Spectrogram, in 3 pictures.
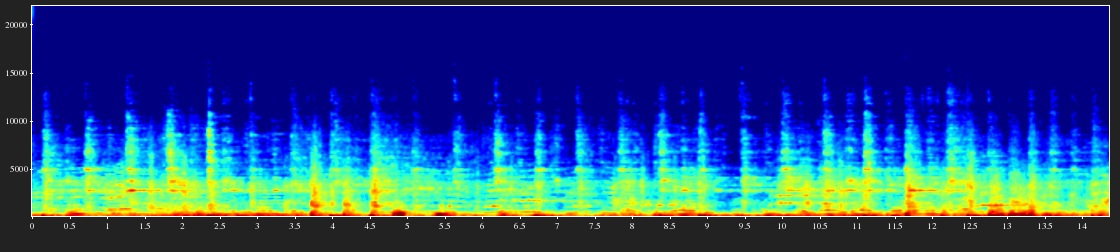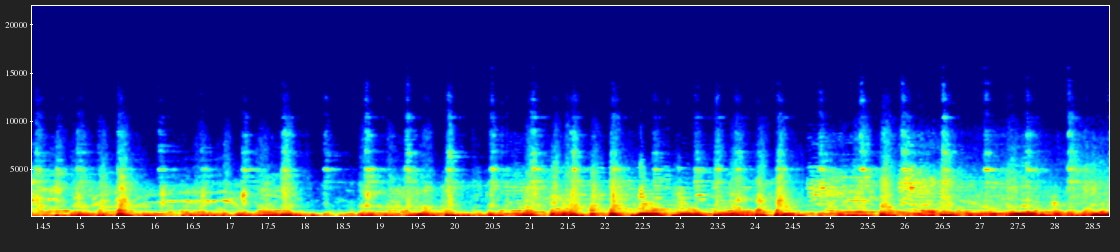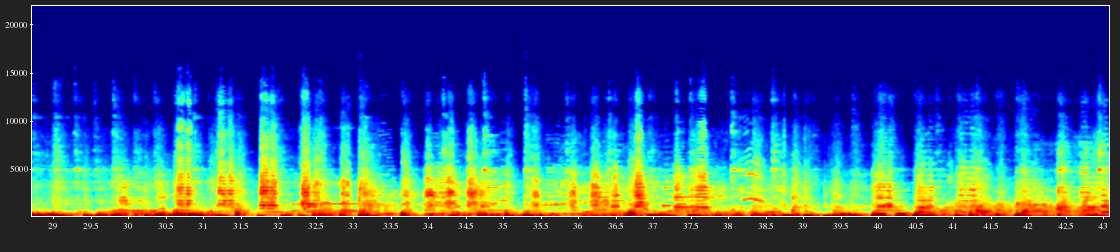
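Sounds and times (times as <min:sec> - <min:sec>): drum beat: 0:00.0 - 0:16.1, 0:28.6 - 0:43.0
trombone: 0:00.0 - 0:43.0
trumpet: 0:00.0 - 0:43.0.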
